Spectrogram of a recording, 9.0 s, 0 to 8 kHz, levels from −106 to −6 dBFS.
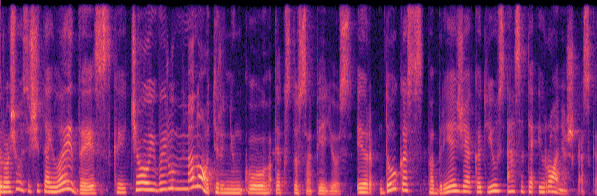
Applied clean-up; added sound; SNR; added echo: none; none; none; none.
